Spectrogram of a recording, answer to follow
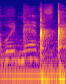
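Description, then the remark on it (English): Two slow, sharp hand claps, clapped ironically, spaced about a quarter second apart, crisp and moderately loud, following a brief murmur of voice at the start. “It was ironic clapping.”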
